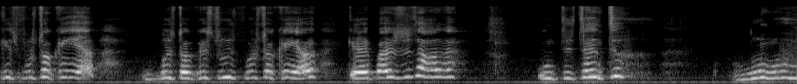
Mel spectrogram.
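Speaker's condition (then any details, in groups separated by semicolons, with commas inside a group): Cerebral palsy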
